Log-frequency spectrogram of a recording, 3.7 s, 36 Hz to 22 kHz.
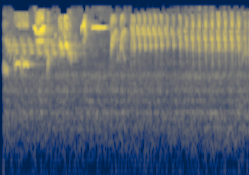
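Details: Common blackbird song in the wild, filmed with a 40x zoom: a few low fluted whistles near the start, then high thin twittering and a fast, even run of repeated squeaky notes to the end, over steady background hiss.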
